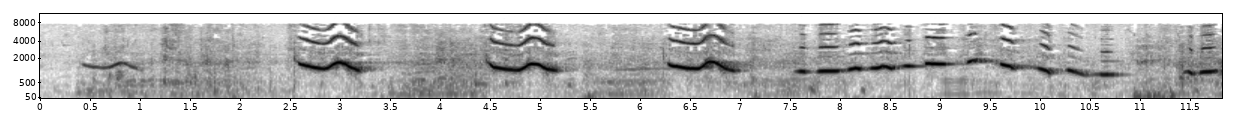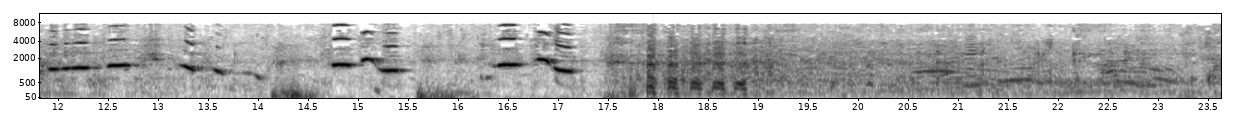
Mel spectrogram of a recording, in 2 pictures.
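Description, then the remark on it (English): A person whistles an imitation of the song of the kokila, the cuckoo bird: short, bright swooping notes repeated in bursts, then longer warbling glides, before a rush of noisy murmuring takes over near the end. “He would sing just like a cuckoo bird, Kokila.”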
